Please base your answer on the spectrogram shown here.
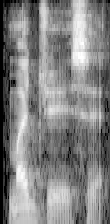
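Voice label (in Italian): "maggese", dialettale crespinese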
